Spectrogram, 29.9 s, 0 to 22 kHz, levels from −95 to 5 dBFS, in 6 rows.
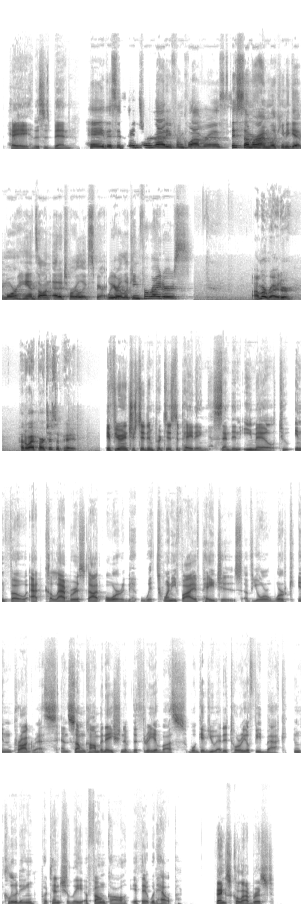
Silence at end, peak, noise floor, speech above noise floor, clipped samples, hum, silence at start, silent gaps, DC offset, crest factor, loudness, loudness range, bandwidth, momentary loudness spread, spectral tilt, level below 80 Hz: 0.55 s; 0 dBFS; -44 dBFS; 25 dB; under 0.1%; none; 0.15 s; 28.38-28.44 s; under 0.1%; 20 dB; -19 LUFS; 15 LU; 16 kHz; 20 LU; -4.5 dB/octave; -58 dBFS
